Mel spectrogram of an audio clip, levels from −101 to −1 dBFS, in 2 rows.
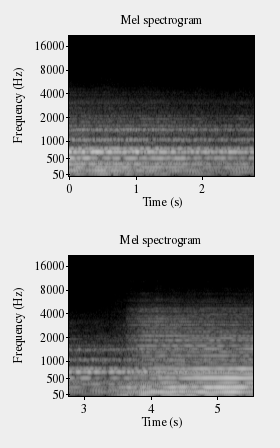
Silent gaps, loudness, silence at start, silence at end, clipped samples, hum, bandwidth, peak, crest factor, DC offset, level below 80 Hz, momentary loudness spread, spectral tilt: none; -33 LUFS; 0 s; 0 s; under 0.1%; none; 5 kHz; -16 dBFS; 16 dB; under 0.1%; -48 dBFS; 14 LU; -10 dB/octave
